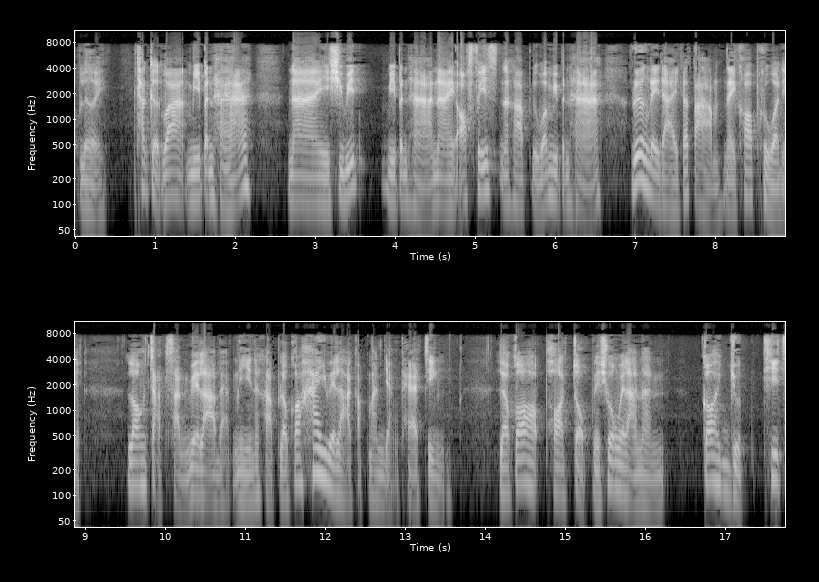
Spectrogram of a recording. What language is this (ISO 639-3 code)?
tha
